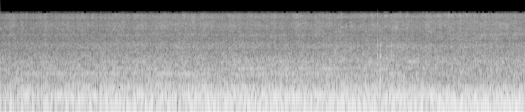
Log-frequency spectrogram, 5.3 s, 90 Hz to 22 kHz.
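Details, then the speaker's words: 1970 Ford Mustang Mach 1 V8 with a rebuilt engine, run after sitting many years on fresh plugs, heard near the quarter panel: a lumpy, loping, uneven idle; running very rich, and the carburetor needs a rebuild. "Carburetor needs to be rebuilt. I'm not going to run it any longer because it actually stinks. It's running rich as hell."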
